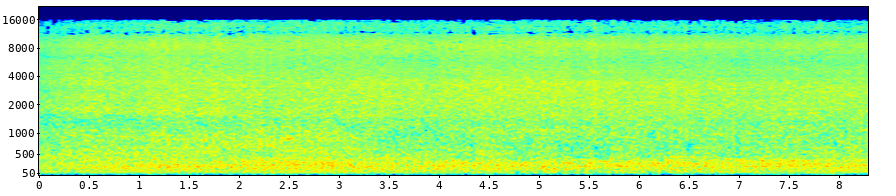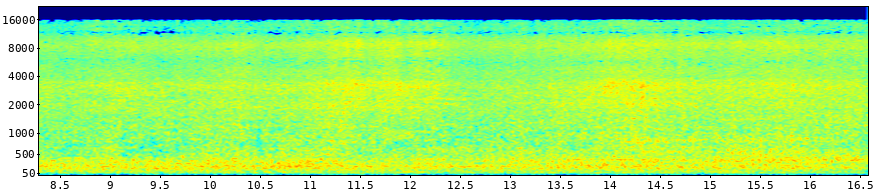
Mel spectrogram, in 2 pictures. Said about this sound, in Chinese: 现在就是妈祖就在我们的前面，所以你会听到很大声的鞭炮声。你听到那个都是在空中的烟火了吗？你光是用天的音，用听的，应该就会觉得非常的壮观了吧？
